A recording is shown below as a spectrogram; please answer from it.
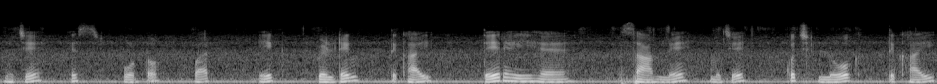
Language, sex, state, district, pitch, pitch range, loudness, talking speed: Hindi, male, Madhya Pradesh, Katni, 125 Hz, 120-135 Hz, -19 LUFS, 95 wpm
